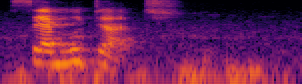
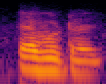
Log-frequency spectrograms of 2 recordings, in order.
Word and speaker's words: sabotage: that resulted self sabotage the pronunciation of the word is sabotage okay sabotage good assertiveness is left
